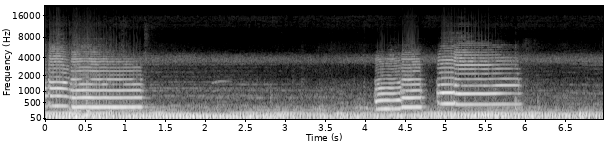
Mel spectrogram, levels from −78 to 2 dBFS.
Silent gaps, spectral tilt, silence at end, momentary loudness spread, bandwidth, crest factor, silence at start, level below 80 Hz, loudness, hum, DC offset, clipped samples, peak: none; -7 dB/octave; 0 s; 10 LU; 9.4 kHz; 10 dB; 0 s; -20 dBFS; -11 LUFS; none; 0.5%; 1%; 0 dBFS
